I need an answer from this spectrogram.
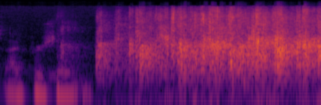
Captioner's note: applause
